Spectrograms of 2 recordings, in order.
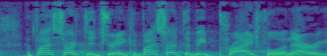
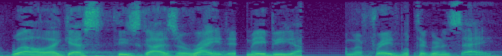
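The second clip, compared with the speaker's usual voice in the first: hesitant Peter; 9 semitones lower than usual. Retold or imitated. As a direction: voice Peter giving in, half afraid. Peter voiced, wavering from fear.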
